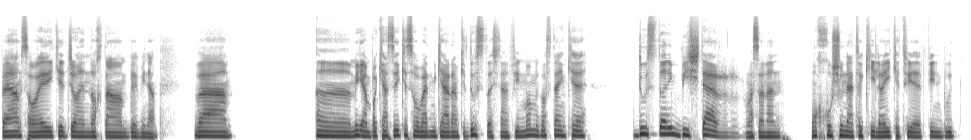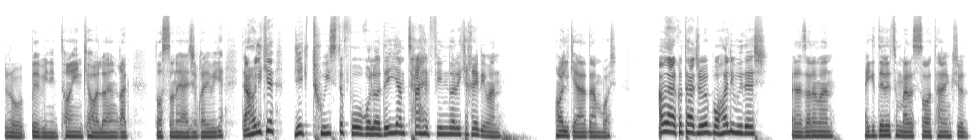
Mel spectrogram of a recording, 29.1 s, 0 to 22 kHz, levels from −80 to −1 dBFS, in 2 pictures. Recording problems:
none

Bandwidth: 13.5 kHz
